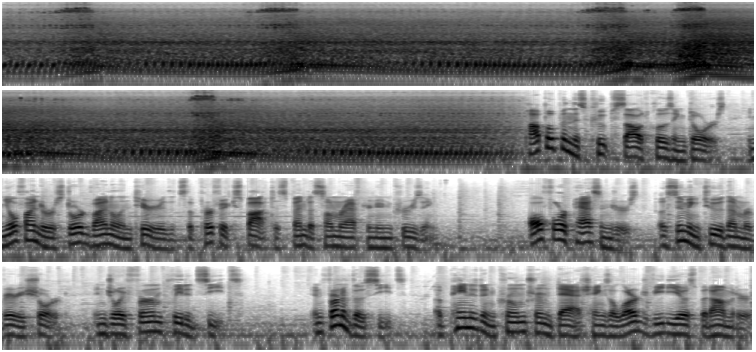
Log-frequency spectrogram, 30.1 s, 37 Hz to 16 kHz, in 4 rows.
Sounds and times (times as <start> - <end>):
Car: 0.0 - 12.8
Outside, urban or manmade: 0.0 - 13.0.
